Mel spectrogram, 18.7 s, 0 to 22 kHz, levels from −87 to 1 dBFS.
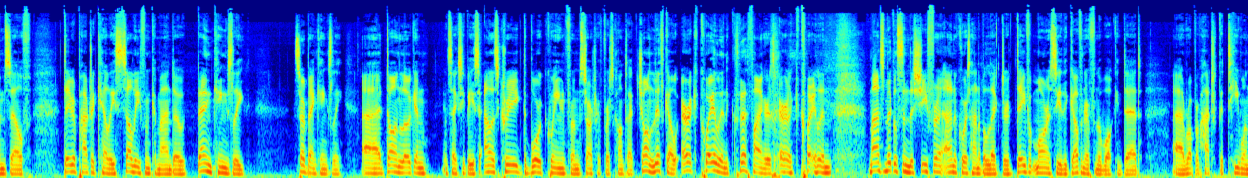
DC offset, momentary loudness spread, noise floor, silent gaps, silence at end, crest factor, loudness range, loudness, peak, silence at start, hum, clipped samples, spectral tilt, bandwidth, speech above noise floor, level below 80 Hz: under 0.1%; 6 LU; -43 dBFS; none; 0 s; 14 dB; 2 LU; -19 LUFS; -6 dBFS; 0 s; none; under 0.1%; -4.5 dB/octave; 19.5 kHz; 24 dB; -36 dBFS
